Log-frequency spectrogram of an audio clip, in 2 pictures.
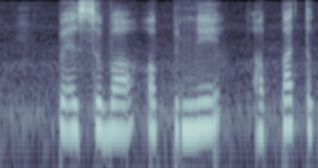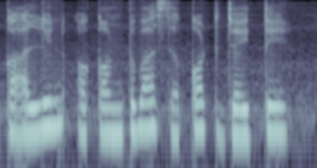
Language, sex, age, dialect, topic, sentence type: Magahi, female, 51-55, Southern, banking, question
